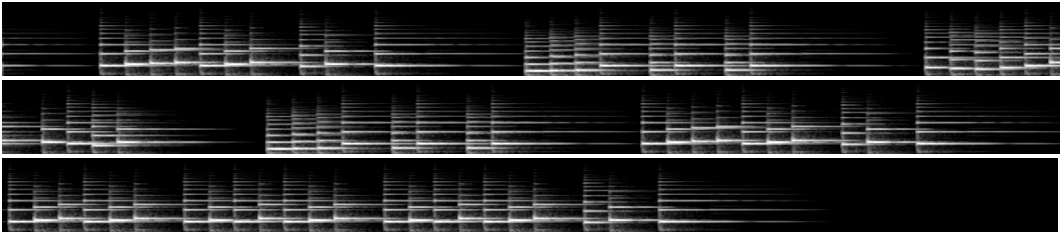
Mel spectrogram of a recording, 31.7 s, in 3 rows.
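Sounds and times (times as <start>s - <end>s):
ragtime melody only: 1.0s - 4.6s, 5.3s - 8.3s, 9.3s - 12.6s, 13.3s - 16.2s, 17.0s - 20.5s, 21.3s - 28.7s.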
